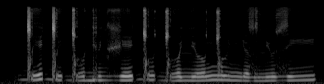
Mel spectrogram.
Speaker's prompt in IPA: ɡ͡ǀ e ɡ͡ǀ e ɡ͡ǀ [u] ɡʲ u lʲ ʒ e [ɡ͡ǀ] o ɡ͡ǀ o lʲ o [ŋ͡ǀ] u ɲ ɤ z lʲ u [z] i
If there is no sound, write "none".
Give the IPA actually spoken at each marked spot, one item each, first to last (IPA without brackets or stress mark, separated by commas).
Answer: o, ɡ͡ǀ, ŋ͡ǀ, z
